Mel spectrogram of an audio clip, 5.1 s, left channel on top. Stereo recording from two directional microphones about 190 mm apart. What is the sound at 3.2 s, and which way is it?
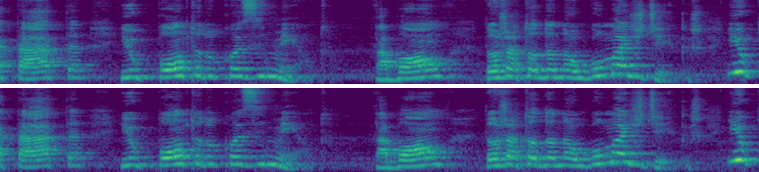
Speech, 10° left (ahead or behind).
